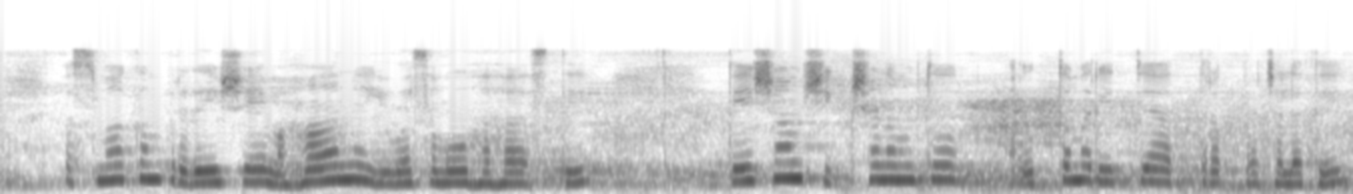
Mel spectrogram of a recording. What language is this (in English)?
Sanskrit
